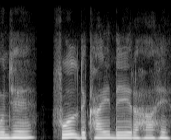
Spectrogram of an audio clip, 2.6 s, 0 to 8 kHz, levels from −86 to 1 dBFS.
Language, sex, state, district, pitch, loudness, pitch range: Hindi, male, Arunachal Pradesh, Lower Dibang Valley, 160 Hz, -15 LUFS, 155-170 Hz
